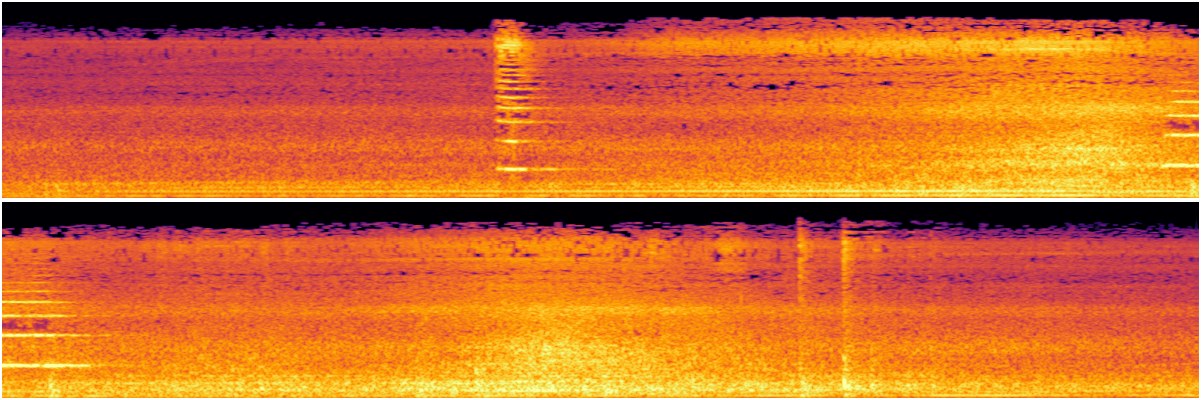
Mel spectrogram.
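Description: A regional passenger multiple-unit train approaches and passes close by, sounding its horn in a short toot about four seconds in and a longer blast about nine seconds in. Its running noise and wheel noise swell as it goes by, then fade as it pulls away.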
